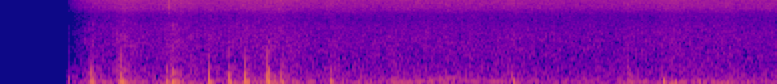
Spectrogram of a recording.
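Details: Bobby, a dog in deep sleep, snoring indoors: a run of soft, low snorts in quick succession at the start, then quieter irregular breaths and faint snuffles over a steady room hum.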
